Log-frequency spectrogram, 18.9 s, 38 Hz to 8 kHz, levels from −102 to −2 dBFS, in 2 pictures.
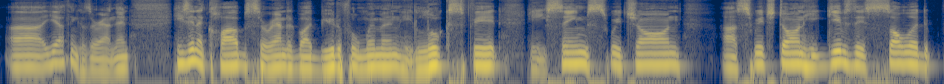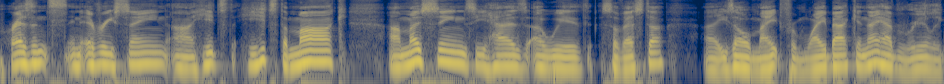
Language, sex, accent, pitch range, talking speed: English, male, Australian, 105-135 Hz, 190 wpm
